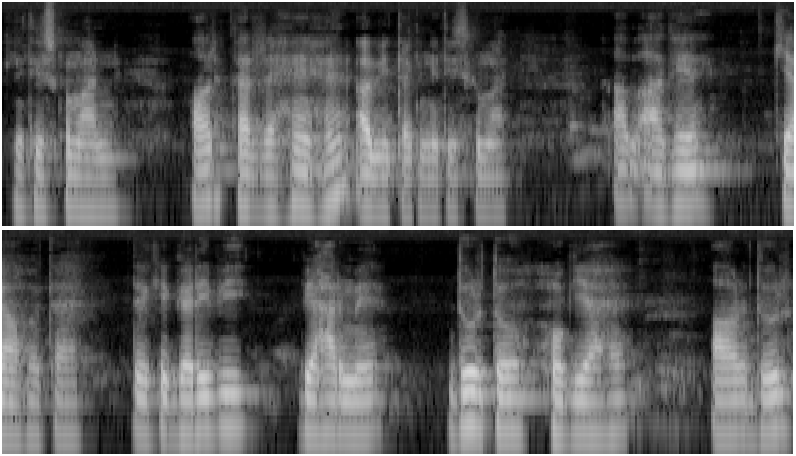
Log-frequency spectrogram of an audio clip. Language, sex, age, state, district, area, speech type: Urdu, male, 18-30, Bihar, Darbhanga, rural, spontaneous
